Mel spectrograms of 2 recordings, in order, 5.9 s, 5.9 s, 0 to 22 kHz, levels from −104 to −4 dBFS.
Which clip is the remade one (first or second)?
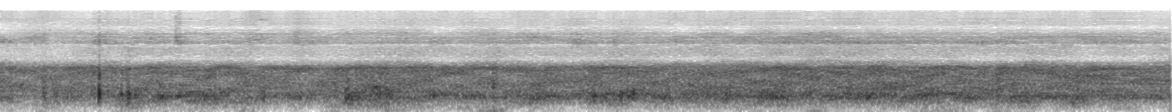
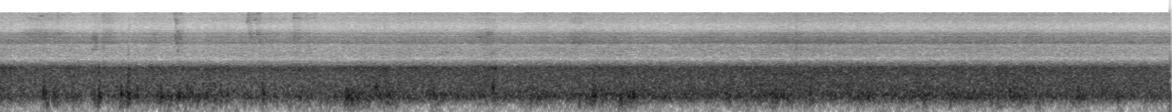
first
